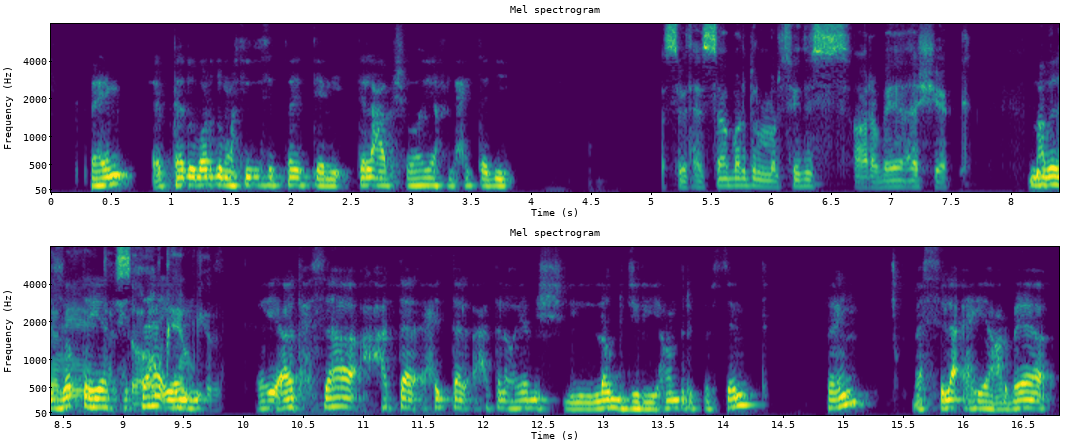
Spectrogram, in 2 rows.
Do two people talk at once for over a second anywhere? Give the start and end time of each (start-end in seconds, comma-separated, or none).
8.3-9.7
